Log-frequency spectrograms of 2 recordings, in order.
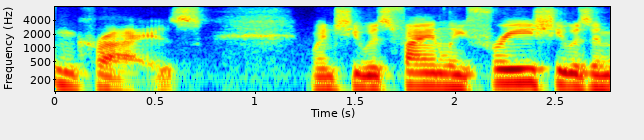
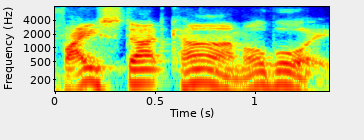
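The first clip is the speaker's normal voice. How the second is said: ordinary talk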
